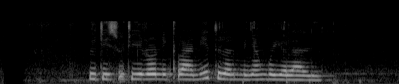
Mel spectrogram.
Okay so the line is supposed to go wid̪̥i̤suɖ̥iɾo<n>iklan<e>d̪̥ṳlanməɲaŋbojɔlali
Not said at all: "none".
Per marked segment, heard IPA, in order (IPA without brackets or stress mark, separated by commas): n, i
